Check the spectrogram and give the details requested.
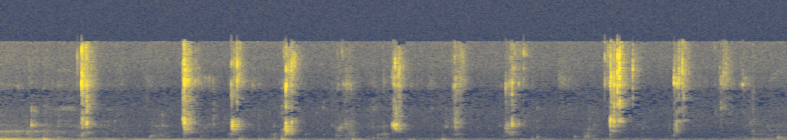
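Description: Faint close-up eating sounds: a person chewing a mouthful of rice and beef rendang, with short wet clicks and smacks at irregular intervals, about one or two a second.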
